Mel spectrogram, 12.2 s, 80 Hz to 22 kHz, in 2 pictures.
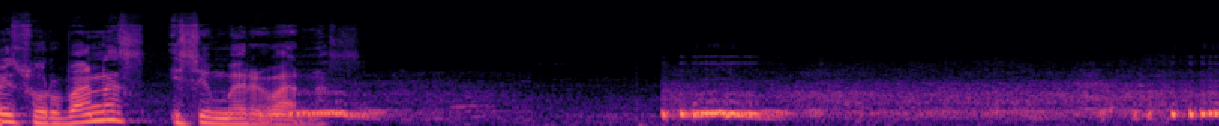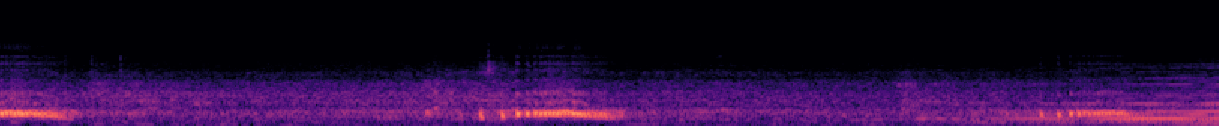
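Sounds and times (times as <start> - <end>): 
speech: 0.0 - 1.8
pigeon cooing: 1.3 - 2.0, 3.3 - 4.2, 5.3 - 6.6, 8.5 - 9.4, 11.0 - 11.8.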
